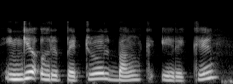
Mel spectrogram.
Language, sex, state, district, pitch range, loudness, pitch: Tamil, female, Tamil Nadu, Nilgiris, 195-255 Hz, -16 LUFS, 230 Hz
